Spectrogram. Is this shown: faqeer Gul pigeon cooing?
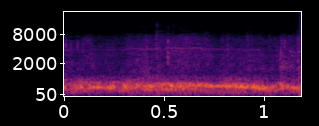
yes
